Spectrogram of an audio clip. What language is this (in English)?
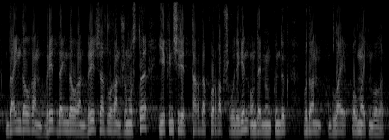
Kazakh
